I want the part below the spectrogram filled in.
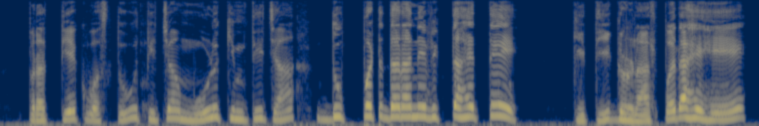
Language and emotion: Marathi, disgusted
